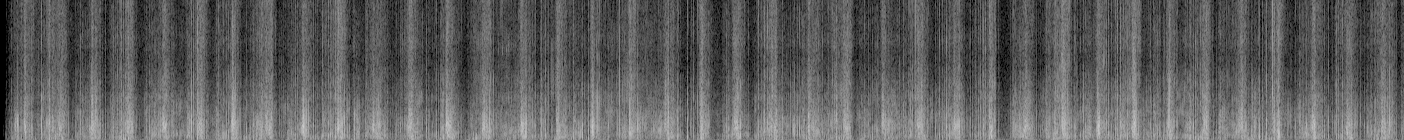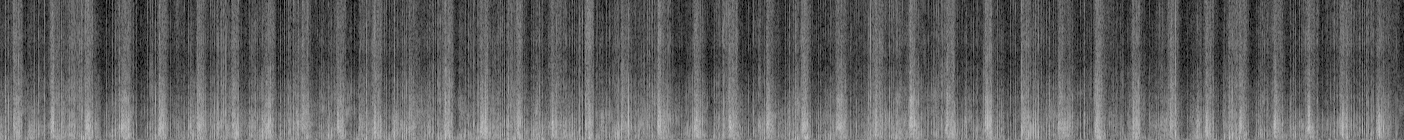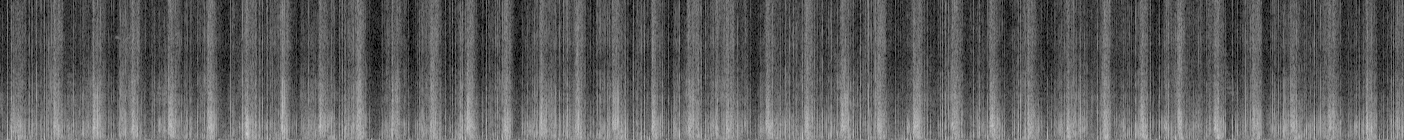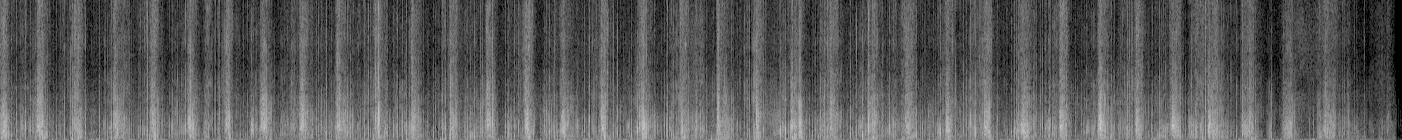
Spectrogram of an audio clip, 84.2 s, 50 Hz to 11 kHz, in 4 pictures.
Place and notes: ул. Лесная, Сергиев Посад, Московская обл., Россия - Winter walk
Several people walking on the winter path in the forest. It's frosty, temperature is about -19C. Nice shiny day.
Recorded with Zoom H2n (MS mode).
17 January 2021, 12:25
